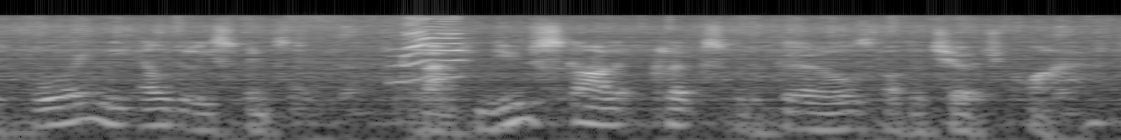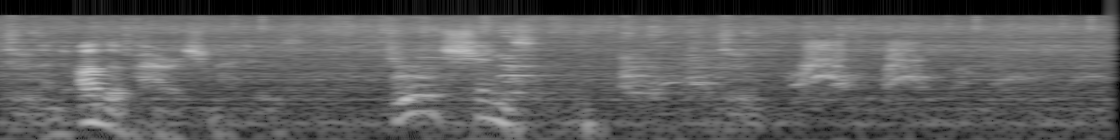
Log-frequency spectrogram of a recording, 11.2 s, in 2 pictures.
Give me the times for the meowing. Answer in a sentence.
You can hear the meowing from 1.4 to 2.4 s and from 7.7 to 8.7 s.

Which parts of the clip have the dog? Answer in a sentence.
You can hear the dog from 7.6 to 11.1 s.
